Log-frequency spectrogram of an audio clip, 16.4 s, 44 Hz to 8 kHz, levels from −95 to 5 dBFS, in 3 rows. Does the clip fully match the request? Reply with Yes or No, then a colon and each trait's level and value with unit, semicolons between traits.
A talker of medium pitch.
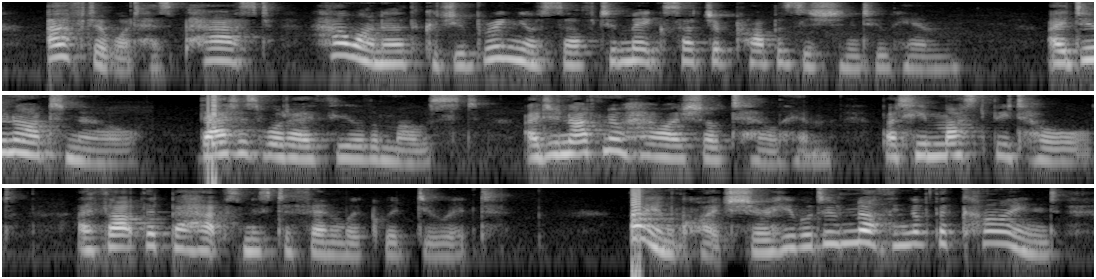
No: high, 225 Hz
